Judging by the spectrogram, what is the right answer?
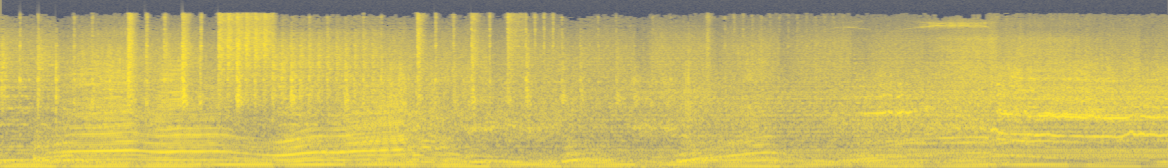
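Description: Drift cars' engines revving up and down with tyre squeal as they slide, mixed with background music. Near the end the engine sound thins out and steady musical tones take over.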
